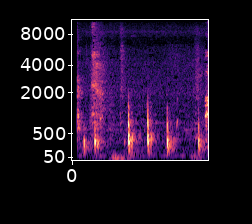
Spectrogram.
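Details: Pet guinea pigs calling indoors as their owner leaves the room: a run of short, clipped calls with stacked harmonics, about six pulses spaced a third to half a second apart, in a small quiet room.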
